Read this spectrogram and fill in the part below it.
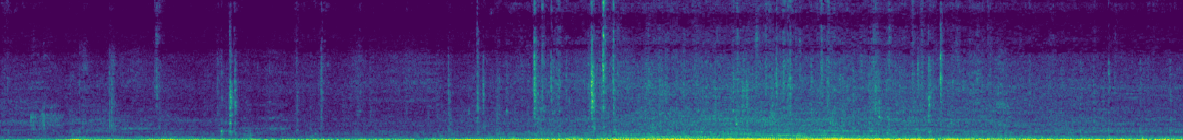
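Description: A Geo Tracker in two-wheel drive, with gear reduction and a locker fitted, drives steadily with a continuous mid-pitched engine hum and road rumble. The note rises and grows louder a few seconds in as it accelerates, and no one speaks.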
